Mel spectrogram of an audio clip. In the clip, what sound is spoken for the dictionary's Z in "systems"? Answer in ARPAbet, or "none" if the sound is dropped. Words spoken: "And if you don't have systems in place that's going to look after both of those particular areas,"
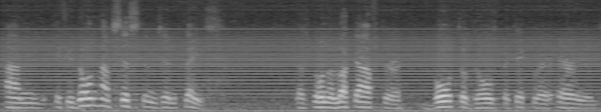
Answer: Z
